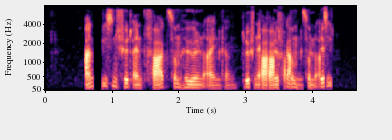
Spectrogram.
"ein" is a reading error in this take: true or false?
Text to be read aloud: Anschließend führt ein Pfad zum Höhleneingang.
false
